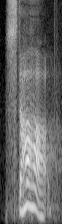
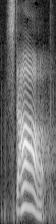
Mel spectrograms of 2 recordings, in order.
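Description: First: A firm, raised stop, lightly voiced as God. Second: Much louder, higher second stop, a half-real yell. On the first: God stopping Todd, a firm raised call. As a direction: halt him with one firm word. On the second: Retold or imitated. God yelling at Todd to stop, loud. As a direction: shout it to cut through. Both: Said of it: "And God's just yelling".

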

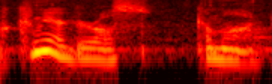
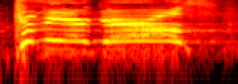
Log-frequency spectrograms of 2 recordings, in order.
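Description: First: Calm call. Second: Shout. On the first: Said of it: "in this kinda calm voice". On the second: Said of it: "And so I shout". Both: Retold or imitated.

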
